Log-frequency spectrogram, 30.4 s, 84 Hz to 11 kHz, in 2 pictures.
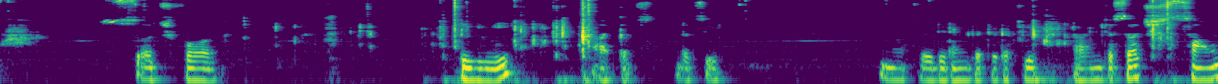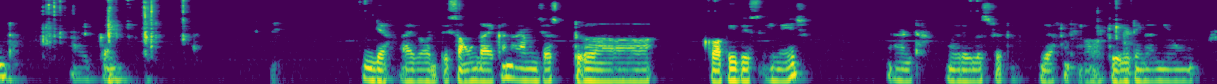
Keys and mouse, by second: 1.6 click, 2.5 click, 5.3-7.5 typing, 9.2-10.2 right drag, 11.4 click, 12.8-15.1 typing, 16.6 Down, 17.0 Return, 19.7-20.7 right drag, 20.8-21.8 right drag, 24.0-25.0 right drag, 27.3 click, 27.5 right click, 28.9 ctrl+n.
